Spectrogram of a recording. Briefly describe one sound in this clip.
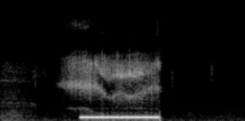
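A phone call rings with a steady electronic ringing tone.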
